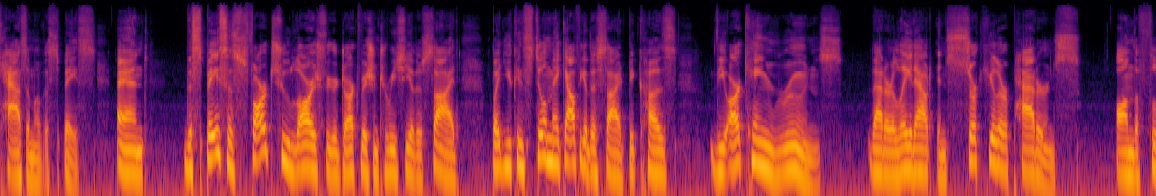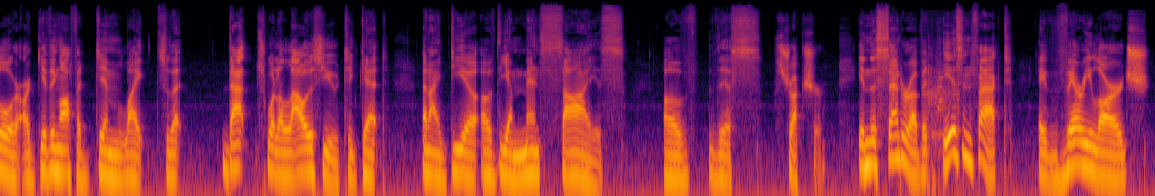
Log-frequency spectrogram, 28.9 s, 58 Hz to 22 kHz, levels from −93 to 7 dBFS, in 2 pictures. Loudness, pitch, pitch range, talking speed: -19 LUFS, 115 Hz, 100-130 Hz, 160 wpm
